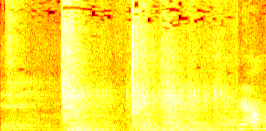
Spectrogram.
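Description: Two dull, heavy thumps about half a second apart, followed by a man saying a brief "ya" near the end.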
